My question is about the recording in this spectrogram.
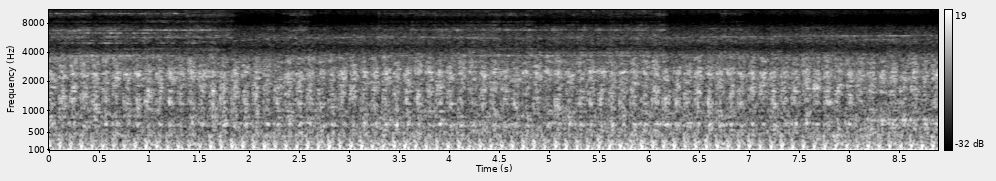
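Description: Fishing boat's engine running steadily while underway: a constant low drone with a fast, even throb.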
